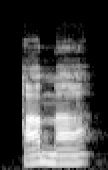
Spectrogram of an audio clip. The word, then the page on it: amar: ama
